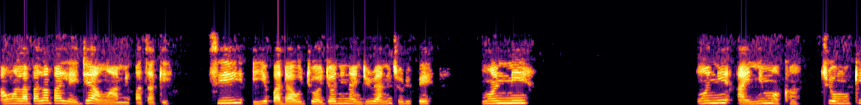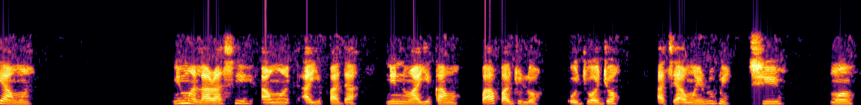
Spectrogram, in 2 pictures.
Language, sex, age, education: Yoruba, female, 46-60, tertiary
